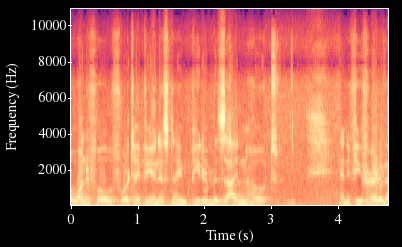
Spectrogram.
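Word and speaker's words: Bezuidenhout: spoke to a wonderful Forte pianist named Peter besidenhot and if you've heard of him that's how you pronounce his last name nobody knows how to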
